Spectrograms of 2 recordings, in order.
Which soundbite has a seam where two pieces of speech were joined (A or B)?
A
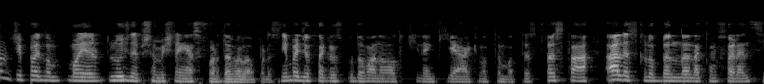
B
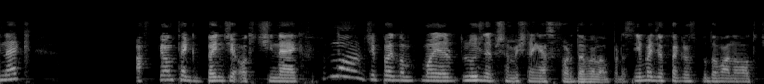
A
